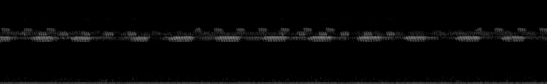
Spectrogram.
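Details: Crickets and other insects chorus in deep autumn, their high chirps pulsing a little less evenly as several singers overlap and drift in and out of step.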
